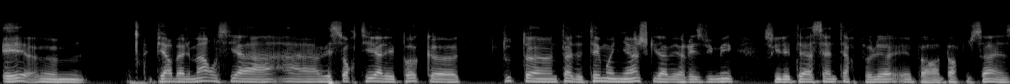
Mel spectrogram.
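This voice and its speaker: Against a quiet background, a man talks at a moderate pace in a plain, everyday voice, medium in pitch, with fairly even intonation. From France, Aveyron. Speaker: radio panelist. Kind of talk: casual chat.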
